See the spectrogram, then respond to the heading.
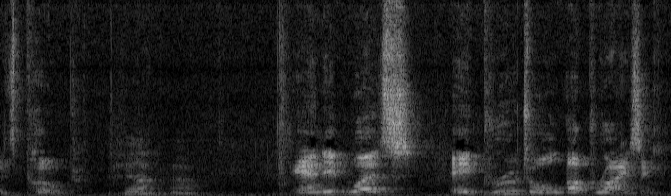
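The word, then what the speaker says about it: Popé: P opv now it's not permitting it's not pronounced Pope its Pope a so I had to spell it first to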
